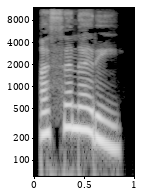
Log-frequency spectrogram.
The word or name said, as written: ಅಸನರಿ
